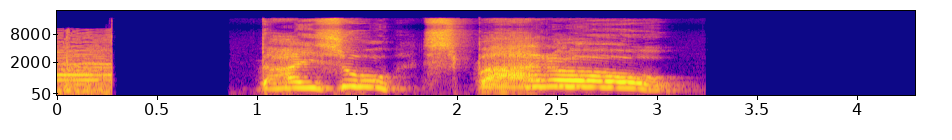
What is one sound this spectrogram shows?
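A cartoon dog speaks in a high, playful voice.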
